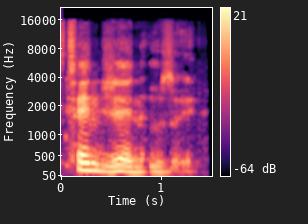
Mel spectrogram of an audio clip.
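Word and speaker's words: Tengen Uzui: Why was I thinking Tenzin? That's not his name. But yes. – That's, I don't know, it's the, like, it's Tenjin Uzui. – Tenjin Uzui. Okay. Okay. – Mm-hmm. If I'm saying that right, who knows? – Yeah.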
